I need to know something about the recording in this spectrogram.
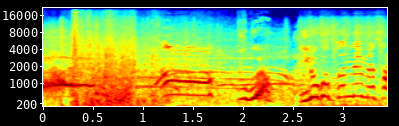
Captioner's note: the splash of water echoes loudly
